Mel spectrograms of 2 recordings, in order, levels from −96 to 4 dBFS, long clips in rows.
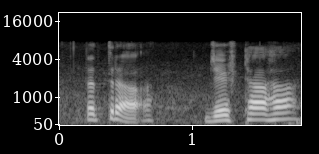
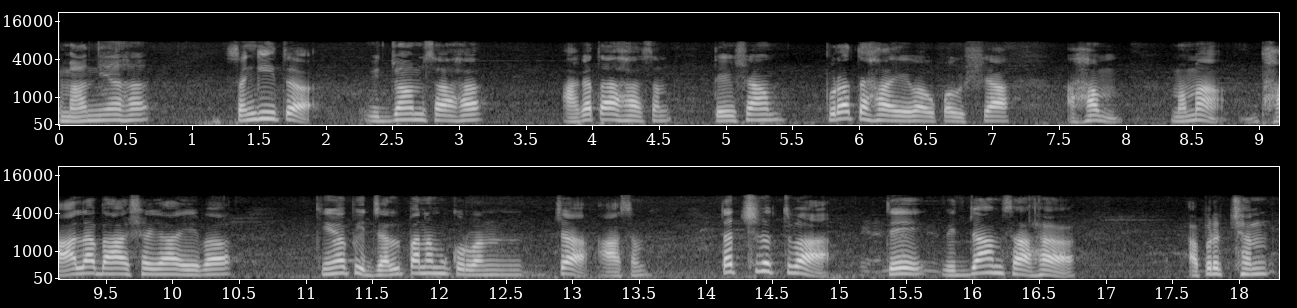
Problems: constant background noise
